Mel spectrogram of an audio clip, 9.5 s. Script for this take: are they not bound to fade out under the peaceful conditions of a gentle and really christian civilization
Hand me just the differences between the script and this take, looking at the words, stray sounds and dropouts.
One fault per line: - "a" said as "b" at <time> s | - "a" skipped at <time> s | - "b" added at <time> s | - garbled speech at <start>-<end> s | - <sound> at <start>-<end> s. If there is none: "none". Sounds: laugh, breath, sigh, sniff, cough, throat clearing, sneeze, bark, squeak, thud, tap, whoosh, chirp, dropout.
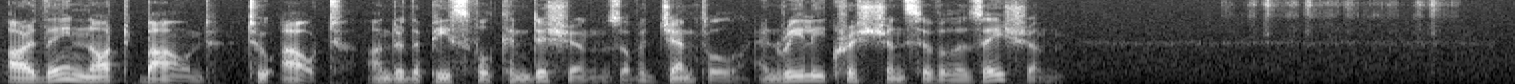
- "fade" skipped at 1.7 s
- breath at 7.6-9.2 s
